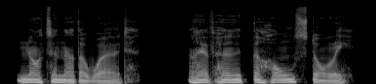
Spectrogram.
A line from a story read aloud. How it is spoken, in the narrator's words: said Aunt Elizabeth grimly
